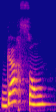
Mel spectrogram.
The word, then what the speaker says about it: garçon: Next one is garçon.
